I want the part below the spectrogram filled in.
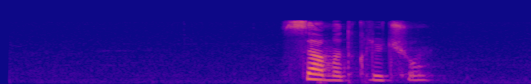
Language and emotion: Russian, neutral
